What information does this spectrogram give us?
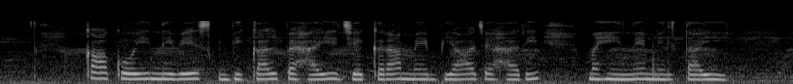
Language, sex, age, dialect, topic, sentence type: Magahi, female, 18-24, Southern, banking, question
